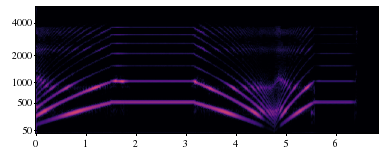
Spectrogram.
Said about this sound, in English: "Good morning. It is 4:30. Here is your early morning alarm call." A huge blast made of warbles, barks, whistles, and sirens shakes the ship.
